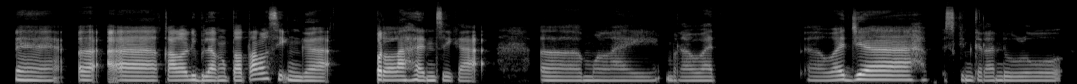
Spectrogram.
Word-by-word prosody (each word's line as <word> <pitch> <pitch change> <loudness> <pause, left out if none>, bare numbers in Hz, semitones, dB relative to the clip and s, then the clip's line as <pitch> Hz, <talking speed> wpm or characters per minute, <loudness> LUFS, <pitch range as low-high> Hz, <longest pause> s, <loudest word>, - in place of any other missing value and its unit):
Eee, 195 -3 0 0.2
ek 200 -1 +3
aaa, 190 -1 +5
kalau 190 +1 +4
dibilang 185 -2 +1
total 230 +8 +2
sih 220 -4 0
enggak. 180 -3 0 0.5
Perlahan 195 -2 +4
sih, 185 -2 -4
Kak, 170 - -1 0.6
eee, 185 -1 -4
mulai 180 0 -7
merawat, 180 0 -7 0.9
eee, 185 -1 -9
wajah, 210 +1 +4 0.3
skincare-an 185 0 -6
dulu. 185 0 -6
185 Hz, 100 wpm, -23 LUFS, 180-195 Hz, 0.9 s, aaa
